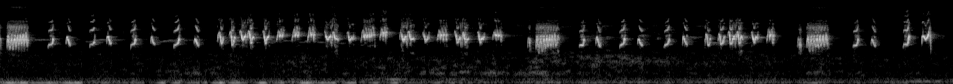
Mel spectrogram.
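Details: Long-tailed shrike song used as a lure to make other shrikes answer: rapid series of sharp high chirps and trills, delivered in dense bursts with brief pauses, almost continuous throughout.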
